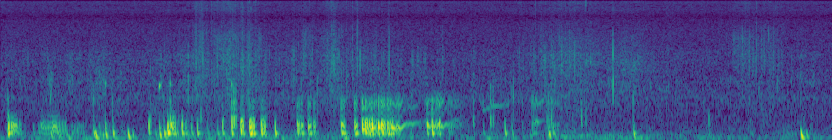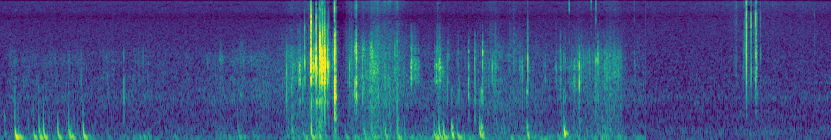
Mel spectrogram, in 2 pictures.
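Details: Self-recorded hunger growling of the stomach: low gurgling rumbles and bubbling squeaks from an active gut, ordinary hunger sounds of the stomach and intestines.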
